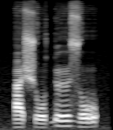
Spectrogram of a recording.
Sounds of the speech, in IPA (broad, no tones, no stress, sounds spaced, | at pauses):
a ʃ o ɗ ø z o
